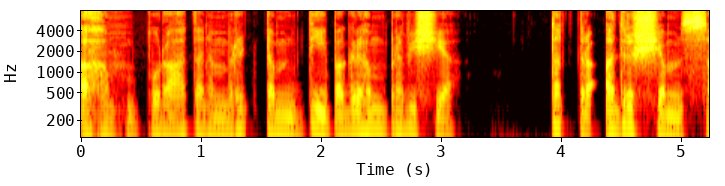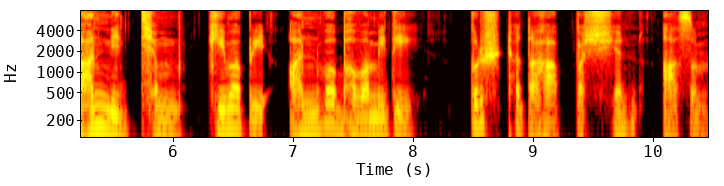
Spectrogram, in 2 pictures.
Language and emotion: Sanskrit, fearful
